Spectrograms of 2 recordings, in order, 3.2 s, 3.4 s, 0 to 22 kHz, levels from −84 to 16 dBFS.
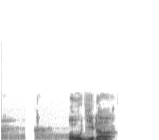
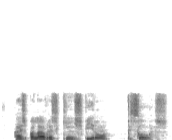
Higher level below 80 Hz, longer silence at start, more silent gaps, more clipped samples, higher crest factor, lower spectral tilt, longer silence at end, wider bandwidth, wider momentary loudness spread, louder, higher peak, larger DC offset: first, -52 dBFS vs -72 dBFS; second, 0.05 s vs 0.3 s; first, 0.52-0.67 s vs none; neither; about the same, 18 dB vs 20 dB; first, -7.5 dB/octave vs -4.5 dB/octave; first, 0.9 s vs 0.15 s; about the same, 7.6 kHz vs 7.8 kHz; first, 23 LU vs 14 LU; first, -15 LUFS vs -19 LUFS; about the same, -2 dBFS vs 0 dBFS; neither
